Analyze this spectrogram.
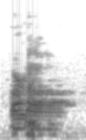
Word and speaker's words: बड़ा: Bada gets a little dot below it. More of an R than a D. Bada.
